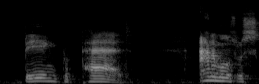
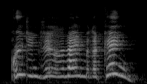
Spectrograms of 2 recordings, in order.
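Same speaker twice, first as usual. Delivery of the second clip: very high squawky parrot parroting; 7 dB louder than usual. A narrator's reading. Parrot mockingly repeats Curly's greeting, very high and squawky. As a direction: mimic it back like a parrot. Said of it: "the parrot replied".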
